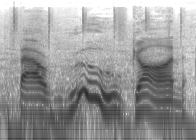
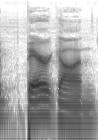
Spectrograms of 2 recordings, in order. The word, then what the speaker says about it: Barugon: And we are back to talk about Gamera versus Barugon. I keep wanting to say Baragon, but it's Barugon. So I stuttered before I even got to Gamera because I was like, don't say it wrong.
